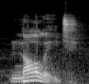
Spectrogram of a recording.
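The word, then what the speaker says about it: knowledge: नहीं कहते okay net नॉलेज यह वाला शब्द तो हर बांदा उसे कर रहा होता है नॉलेज तो आपके नॉलेज नहीं कहेंगे केक हो साइलेंट रखेंगे क्योंकि रूल क्या है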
